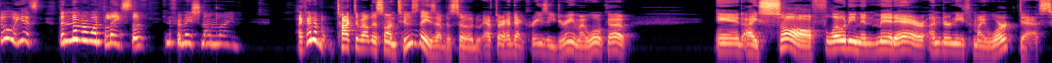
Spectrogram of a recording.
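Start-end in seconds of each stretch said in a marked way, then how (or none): 0.0-3.2 squeaky, very high put-on leprechaun voice. Speaker voices an imagined leprechaun's reply to his own remark, leprechaun voice. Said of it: "The leprechaun's like".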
